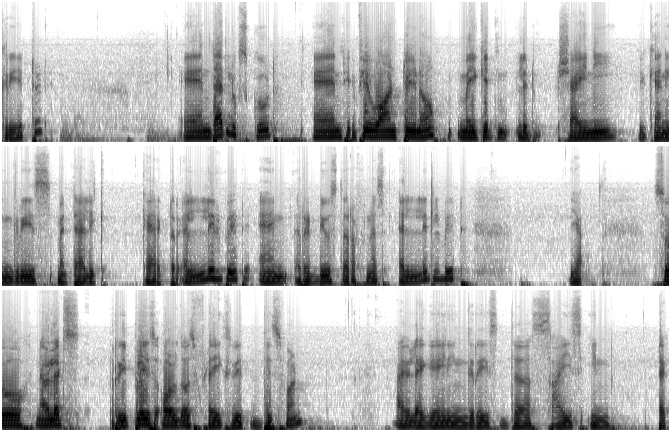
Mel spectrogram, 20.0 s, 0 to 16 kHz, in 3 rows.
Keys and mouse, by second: 6.2-8.5 drag, 9.4-11.3 drag, 16.7 click, 18.6-20.0 drag.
